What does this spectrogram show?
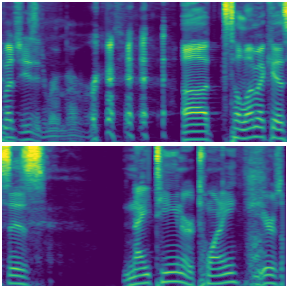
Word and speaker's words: Telemachus: Telemachus is right.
